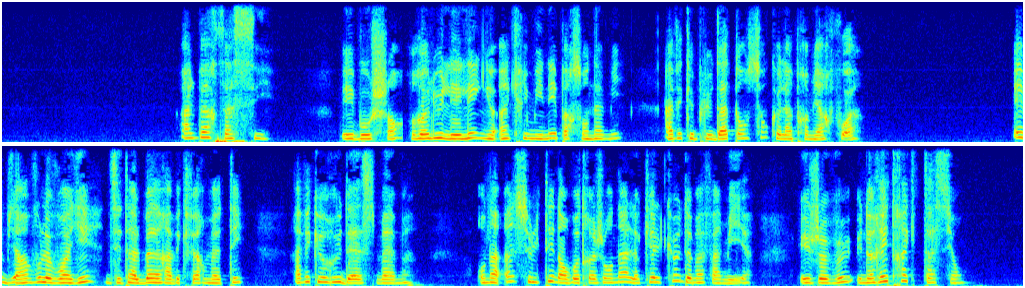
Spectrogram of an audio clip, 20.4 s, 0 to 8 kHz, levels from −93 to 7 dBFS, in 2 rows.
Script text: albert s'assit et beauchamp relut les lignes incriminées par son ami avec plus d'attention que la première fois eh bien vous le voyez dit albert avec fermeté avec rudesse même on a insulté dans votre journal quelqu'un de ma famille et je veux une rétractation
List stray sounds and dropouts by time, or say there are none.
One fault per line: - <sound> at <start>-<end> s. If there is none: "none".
none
